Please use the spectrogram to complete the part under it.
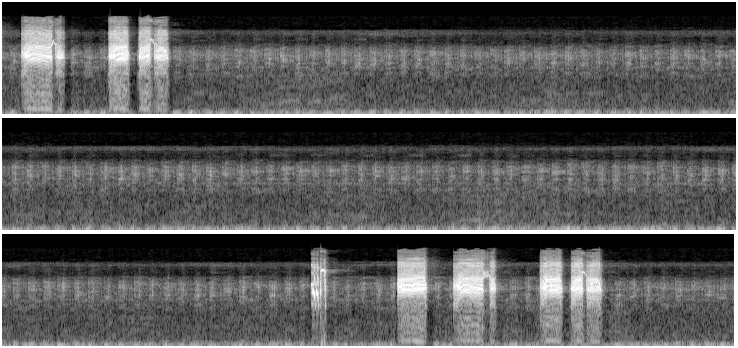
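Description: A caged bird calls out in loud, sharp bursts close by.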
